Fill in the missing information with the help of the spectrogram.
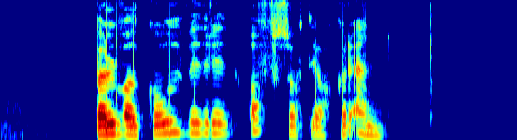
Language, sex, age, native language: Icelandic, female, 20-29, Icelandic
